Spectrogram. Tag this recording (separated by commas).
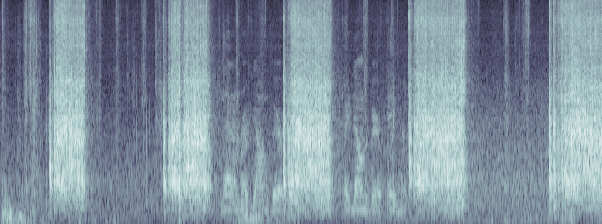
Speech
